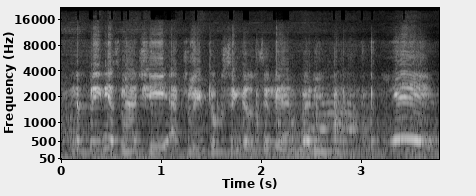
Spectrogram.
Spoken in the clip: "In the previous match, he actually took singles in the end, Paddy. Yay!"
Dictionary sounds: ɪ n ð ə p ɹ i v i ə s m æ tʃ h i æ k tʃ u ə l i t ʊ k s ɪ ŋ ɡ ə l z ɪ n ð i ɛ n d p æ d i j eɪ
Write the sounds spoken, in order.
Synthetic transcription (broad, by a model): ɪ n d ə p ɹ i v i ə s m æ tʃ h i æ k tʃ u ə l i t ʊ k s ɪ ŋ ɡ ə l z ɪ n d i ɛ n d b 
